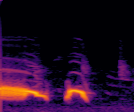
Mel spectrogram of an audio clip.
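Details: Fragment of a decoy spotted dove's urging coo: a long burred note gliding downward, then a single rounded closing coo, and silence after it.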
